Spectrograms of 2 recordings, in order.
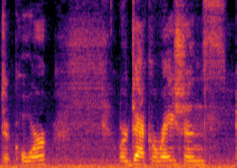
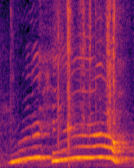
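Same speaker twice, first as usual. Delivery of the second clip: excited cheer; 4 dB quieter than usual. Real, not acted. Cheering as package opens.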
